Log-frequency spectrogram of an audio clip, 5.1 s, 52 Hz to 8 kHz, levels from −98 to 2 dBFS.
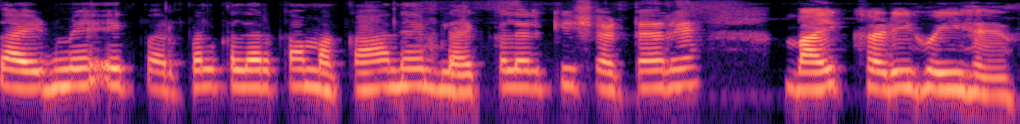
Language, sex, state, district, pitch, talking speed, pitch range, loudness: Hindi, female, Chhattisgarh, Bastar, 230 Hz, 200 wpm, 215-245 Hz, -19 LUFS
